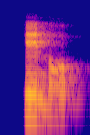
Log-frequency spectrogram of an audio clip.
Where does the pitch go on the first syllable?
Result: falling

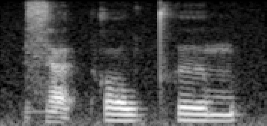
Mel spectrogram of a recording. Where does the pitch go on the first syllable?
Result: low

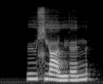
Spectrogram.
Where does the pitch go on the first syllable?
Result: high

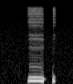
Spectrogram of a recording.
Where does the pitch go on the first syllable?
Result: low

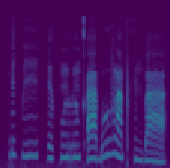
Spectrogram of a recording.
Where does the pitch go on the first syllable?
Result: falling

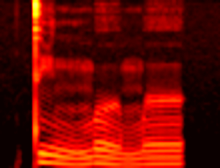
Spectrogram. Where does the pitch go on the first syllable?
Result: falling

